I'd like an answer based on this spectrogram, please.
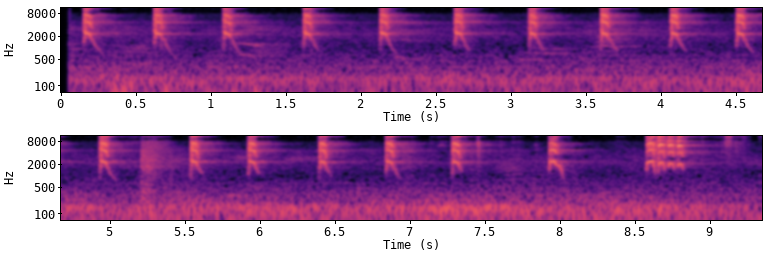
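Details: Squirrels fighting over peanuts, with only enough for one. A sharp, harmonic call repeats about twice a second, steady and evenly spaced for roughly eight seconds. It ends in a brief, louder burst. Low background rumble underneath.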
